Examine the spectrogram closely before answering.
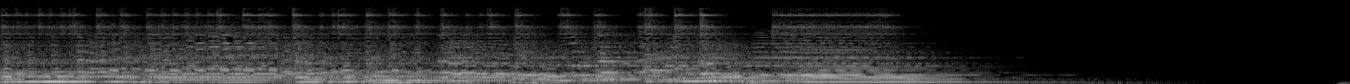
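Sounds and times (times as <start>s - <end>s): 
cello solo: 0.0s - 9.8s.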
